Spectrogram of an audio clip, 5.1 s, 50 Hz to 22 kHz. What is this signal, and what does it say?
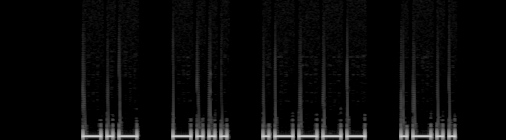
Morse code, heard as a keyed tone, about 20 wpm, spaced as for 15 wpm, 700 Hz. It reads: KB1L
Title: 213 Lesson 34g - Number 8 - Call Signs 20wpm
